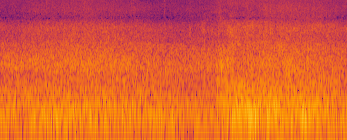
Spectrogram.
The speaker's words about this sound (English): in your left ear, if you've got your headphones oriented the way I have them, you're hearing the ocean, and then on the right is the roadside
